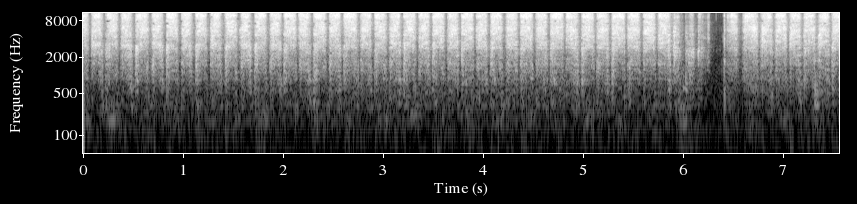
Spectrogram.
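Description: Guitar frets on a Yamaha Revstar being polished by hand after machine leveling, a steady rapid back-and-forth rubbing with even strokes, close and loud, briefly pausing near the end before resuming.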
